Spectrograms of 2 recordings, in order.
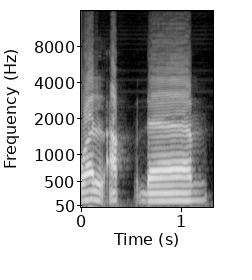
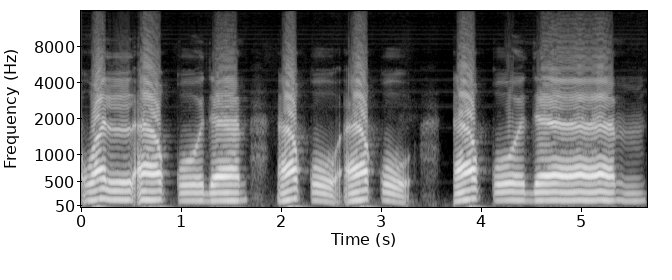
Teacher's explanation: huruf qalqalah, maka cara membacanya yaitu kita memantulkan huruf qof-nya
